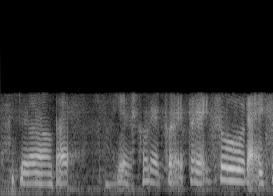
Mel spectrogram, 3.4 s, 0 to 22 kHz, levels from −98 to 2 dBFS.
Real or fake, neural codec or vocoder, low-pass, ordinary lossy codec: fake; codec, 16 kHz in and 24 kHz out, 0.6 kbps, FireRedTTS-2 codec; 3.6 kHz; none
